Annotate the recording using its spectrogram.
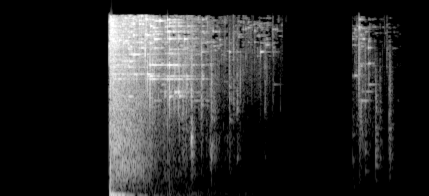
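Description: Glass shattering: a sudden loud crash about a second in, with shards tinkling away over the next second and a half, then a short, quieter scatter of tinkles near the end.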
